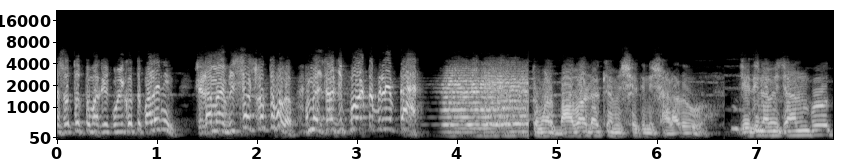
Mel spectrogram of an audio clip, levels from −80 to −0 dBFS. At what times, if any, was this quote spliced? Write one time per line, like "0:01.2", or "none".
0:04.7
0:06.6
